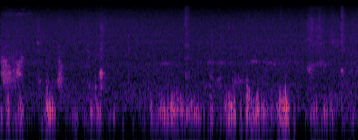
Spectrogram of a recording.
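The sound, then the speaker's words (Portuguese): Outdoor ambience in an open, sunny place with some dogs present: a steady wash of wind and trees' leaves rustling, punctuated by soft low thumps and gusts that rise and fall throughout. “Nós estamos num local aberto, no meio do vento, do sol, junto com alguns cachorros, barulho das árvores.”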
